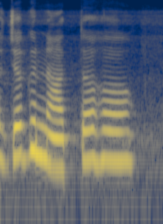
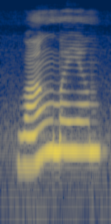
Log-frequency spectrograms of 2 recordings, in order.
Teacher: यहाँ त के बाद पांचवा वर्ण न रहने पर त का परिवर्तन पांचवें वर्ण में होकर न हुआ, जगन्नाथः बना।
